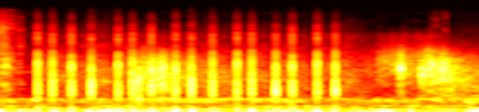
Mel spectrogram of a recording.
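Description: Rapid, evenly spaced gunfire rattles in a fast burst during a Call of Duty Warzone match, heard as distant and faint over low game background noise.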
